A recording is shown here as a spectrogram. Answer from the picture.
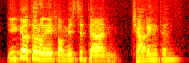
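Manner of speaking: put-on high, loud Indian-accented reading. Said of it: "you picked Indian for that reason".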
